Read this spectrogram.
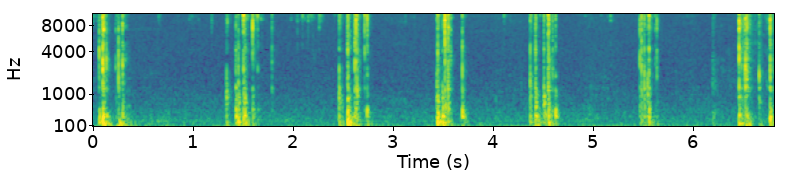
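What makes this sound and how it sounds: A flat sheet of small square glass mosaic tiles in pink, yellow, orange and clear lies on a table and is tapped and scratched with long pointed gold metal filigree finger-claw jewelry, whose chains may jangle. Quick bright clicking taps come in short clustered bursts about once a second, each with a very short ring and quiet pauses between.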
